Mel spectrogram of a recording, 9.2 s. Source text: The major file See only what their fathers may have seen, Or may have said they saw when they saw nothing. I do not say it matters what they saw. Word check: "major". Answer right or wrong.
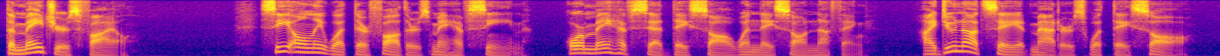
wrong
